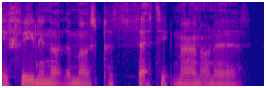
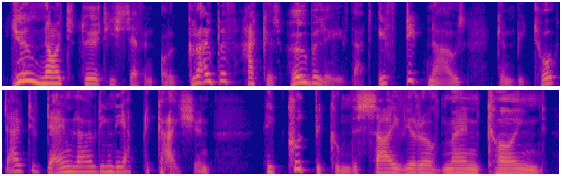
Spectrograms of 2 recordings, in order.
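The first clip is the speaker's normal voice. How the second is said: higher, louder agent voice; cyborg agent voice; 7 semitones higher, 6 dB louder than usual. A narrator's reading. Agent explaining the hacker group, higher and louder. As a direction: explain it like an urgent insider.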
